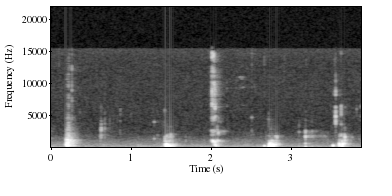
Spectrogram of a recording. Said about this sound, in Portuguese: Dá pra ouvir engolindo, né? Caralho. Eu não sei, meu, eu, me, eu me ouço mastigando pra caralho. Quando eu mastigo faz muito barulho. Quando eu engulo, dá pra ouvir.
